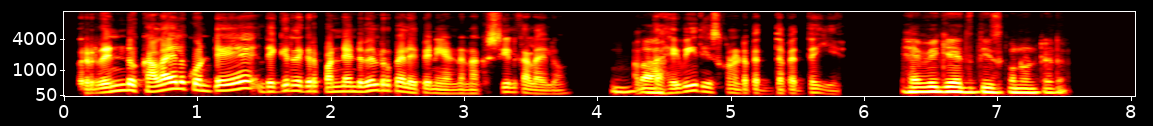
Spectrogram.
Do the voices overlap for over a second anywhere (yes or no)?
no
